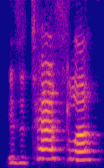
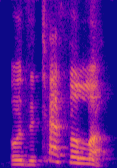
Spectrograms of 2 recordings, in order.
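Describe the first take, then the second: First: "Tesla" said tightly as Tes-la, high; Tesla in two syllables. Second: "Tesla" stretched to Tes-uh-la; Tesla in three syllables. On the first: Host asks viewers about "Tesla", said as two-syllable Tes-la. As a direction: say "Tesla" with no vowel between s and l. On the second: Host offers viewers the other "Tesla", three-syllable Tes-uh-la. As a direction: add an extra uh inside "Tesla": Tes-uh-la. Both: Shown as a demonstration. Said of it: "Uh, two syllables".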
